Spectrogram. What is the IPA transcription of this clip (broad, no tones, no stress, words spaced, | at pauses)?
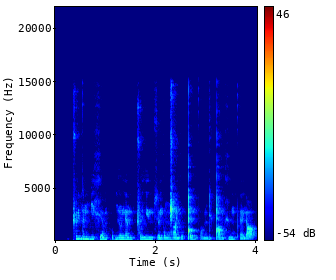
ǁydɛ̃mʎi xʲɑ̤mho̤ ɡʲõjɛ̃myǁu lʲʉmsøjoŋ͡ǁɑ̃ jo̤ǃem pʼɑ̤mdyǃɑm xʲo̤mpʰɛ̃jɑ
